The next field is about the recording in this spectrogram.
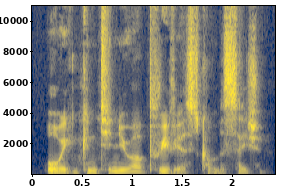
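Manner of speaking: ordinary delivery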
